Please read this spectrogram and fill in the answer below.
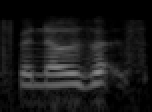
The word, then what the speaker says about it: Spinozza: Did Luther Vandross sing Superstar along with Diva Gray and David Lasley in 1978 on the guitarist David Spinozza? Is that how you pronounce his name? Spinozza? The album Spinozza? – Yeah.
